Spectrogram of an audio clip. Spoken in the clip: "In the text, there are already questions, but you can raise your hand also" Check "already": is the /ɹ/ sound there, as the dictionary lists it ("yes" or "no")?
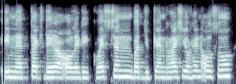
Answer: no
